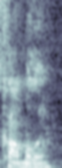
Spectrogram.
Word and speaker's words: Kamala: that Kamala is trying to legalize it'sa it's Kamala you don't have to be racist it's Kamala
